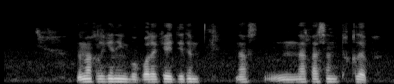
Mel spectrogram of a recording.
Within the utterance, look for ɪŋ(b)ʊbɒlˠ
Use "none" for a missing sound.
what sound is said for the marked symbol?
b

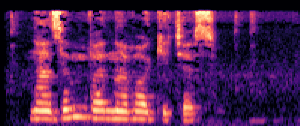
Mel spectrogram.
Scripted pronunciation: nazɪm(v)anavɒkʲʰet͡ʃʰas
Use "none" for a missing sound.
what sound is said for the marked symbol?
v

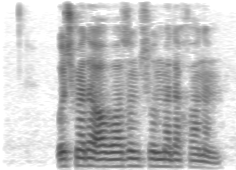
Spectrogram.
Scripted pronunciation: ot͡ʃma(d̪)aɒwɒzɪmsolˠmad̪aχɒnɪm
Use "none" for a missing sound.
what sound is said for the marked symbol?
d̪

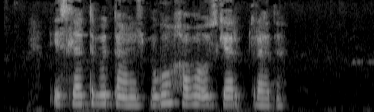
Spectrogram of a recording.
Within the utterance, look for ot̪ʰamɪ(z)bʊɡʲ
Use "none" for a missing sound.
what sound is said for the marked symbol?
z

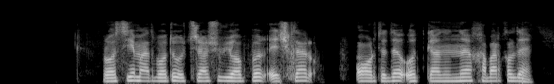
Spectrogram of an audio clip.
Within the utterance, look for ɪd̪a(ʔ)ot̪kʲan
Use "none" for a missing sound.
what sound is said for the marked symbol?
ʔ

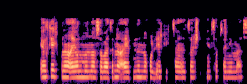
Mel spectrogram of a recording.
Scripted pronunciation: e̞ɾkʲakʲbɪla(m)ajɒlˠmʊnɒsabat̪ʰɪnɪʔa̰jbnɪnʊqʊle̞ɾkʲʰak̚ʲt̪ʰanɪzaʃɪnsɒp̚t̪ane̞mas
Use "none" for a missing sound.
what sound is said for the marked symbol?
n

